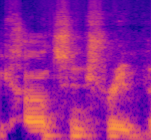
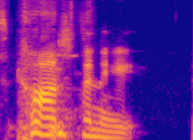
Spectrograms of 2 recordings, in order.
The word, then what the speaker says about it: Concinnate: So when you reach out to your customers, first tell me how to pronounce the name of your business, because I was going to say concentrate, but I know it's not what it means. But it's Constantate.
